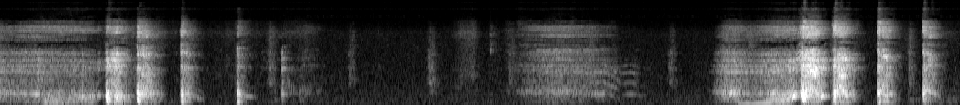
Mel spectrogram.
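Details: Intense coughing fit from an adult with a cold: two bursts of repeated harsh coughs, about a dozen in all.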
